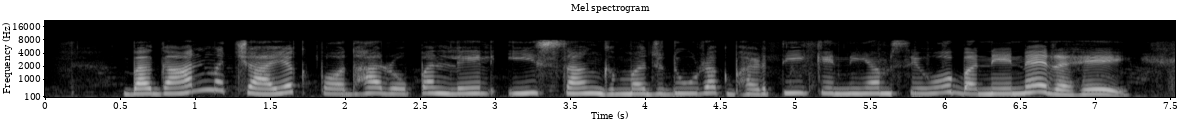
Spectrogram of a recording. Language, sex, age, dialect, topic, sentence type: Maithili, female, 25-30, Eastern / Thethi, agriculture, statement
